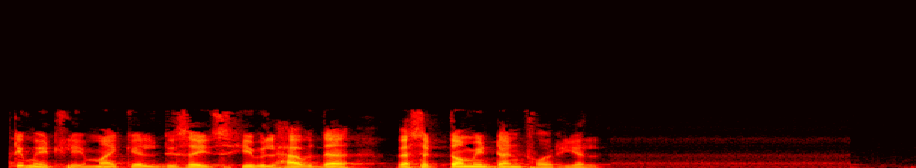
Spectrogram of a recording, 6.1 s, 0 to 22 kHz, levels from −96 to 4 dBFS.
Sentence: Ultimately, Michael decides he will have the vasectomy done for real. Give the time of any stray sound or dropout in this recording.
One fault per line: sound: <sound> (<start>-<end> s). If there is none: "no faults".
no faults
